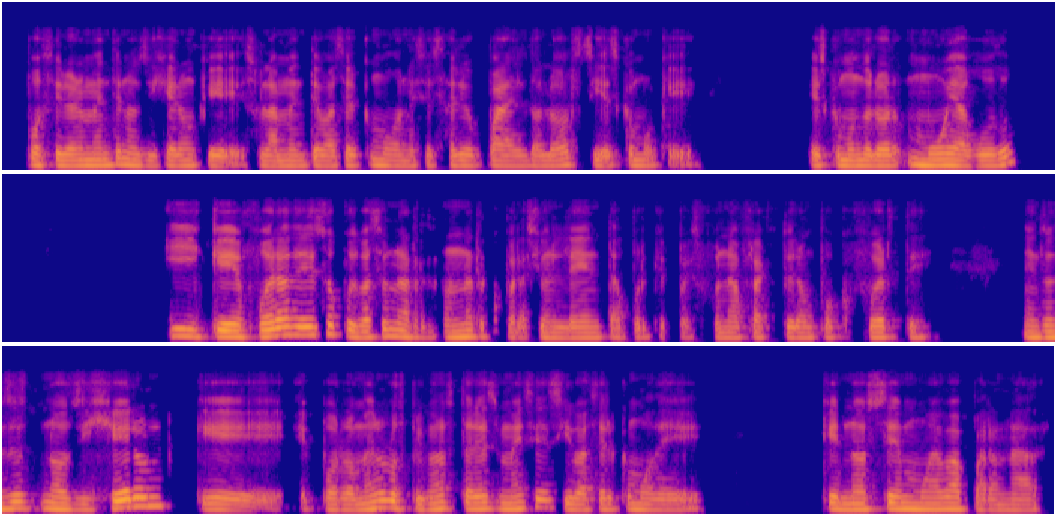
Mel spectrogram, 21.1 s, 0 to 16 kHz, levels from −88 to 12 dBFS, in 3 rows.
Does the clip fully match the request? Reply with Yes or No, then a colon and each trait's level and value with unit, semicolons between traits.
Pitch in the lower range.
Yes: low, 125 Hz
